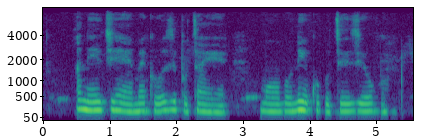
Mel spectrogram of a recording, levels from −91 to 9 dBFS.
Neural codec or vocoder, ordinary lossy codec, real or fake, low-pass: none; none; real; 7.2 kHz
